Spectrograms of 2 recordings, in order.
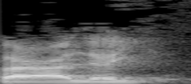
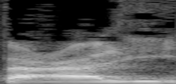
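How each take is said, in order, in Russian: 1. За L следует гласный 'a', затем 'y'. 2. За L следует гласный 'i'. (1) "не сказал та'аляй" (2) "Сказал та'али"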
